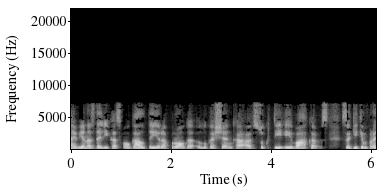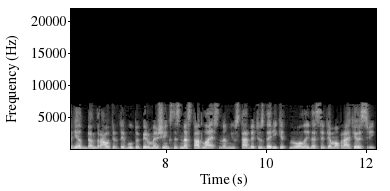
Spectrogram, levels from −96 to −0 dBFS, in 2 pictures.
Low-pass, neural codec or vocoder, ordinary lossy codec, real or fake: 7.2 kHz; codec, 16 kHz, about 1 kbps, DyCAST, with the encoder's durations; MP3, 32 kbps; fake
